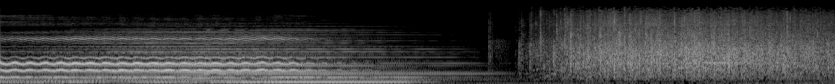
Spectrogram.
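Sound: concert audience applause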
